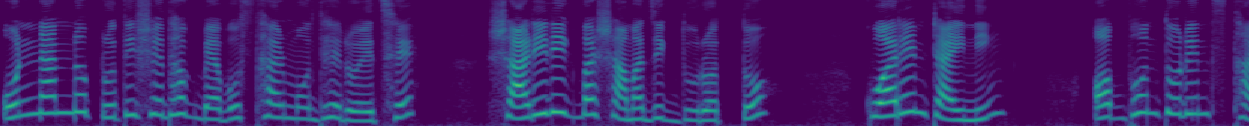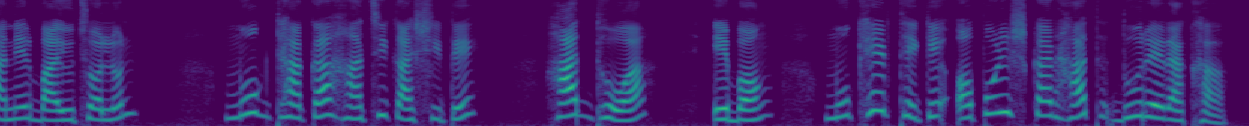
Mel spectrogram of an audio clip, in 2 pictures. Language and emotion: Bengali, neutral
